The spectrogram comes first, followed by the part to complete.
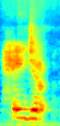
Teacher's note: را ساکن سے پہلے والا حرف ساکن اور اس سے پہلے زیر ہو تو بھی را جو ہے باریک پڑھی جائے گی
